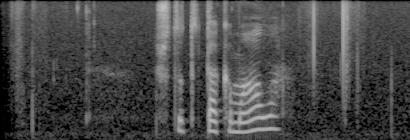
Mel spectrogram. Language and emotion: Russian, neutral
